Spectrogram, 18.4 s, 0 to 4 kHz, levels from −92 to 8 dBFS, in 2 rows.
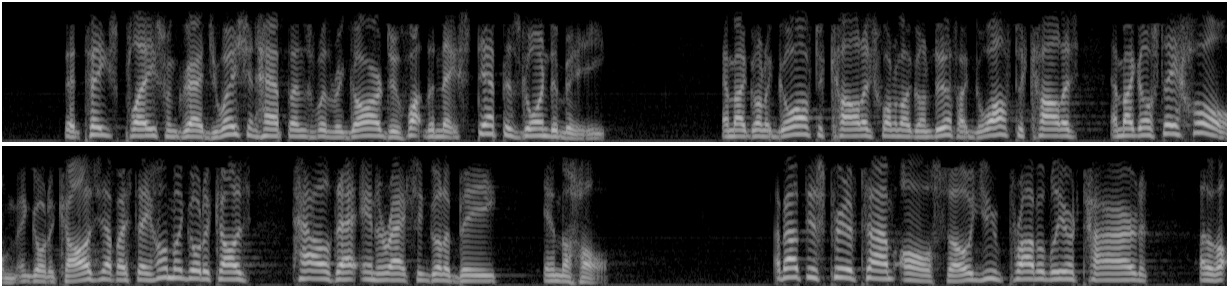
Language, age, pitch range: English, 50-69, 140-210 Hz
